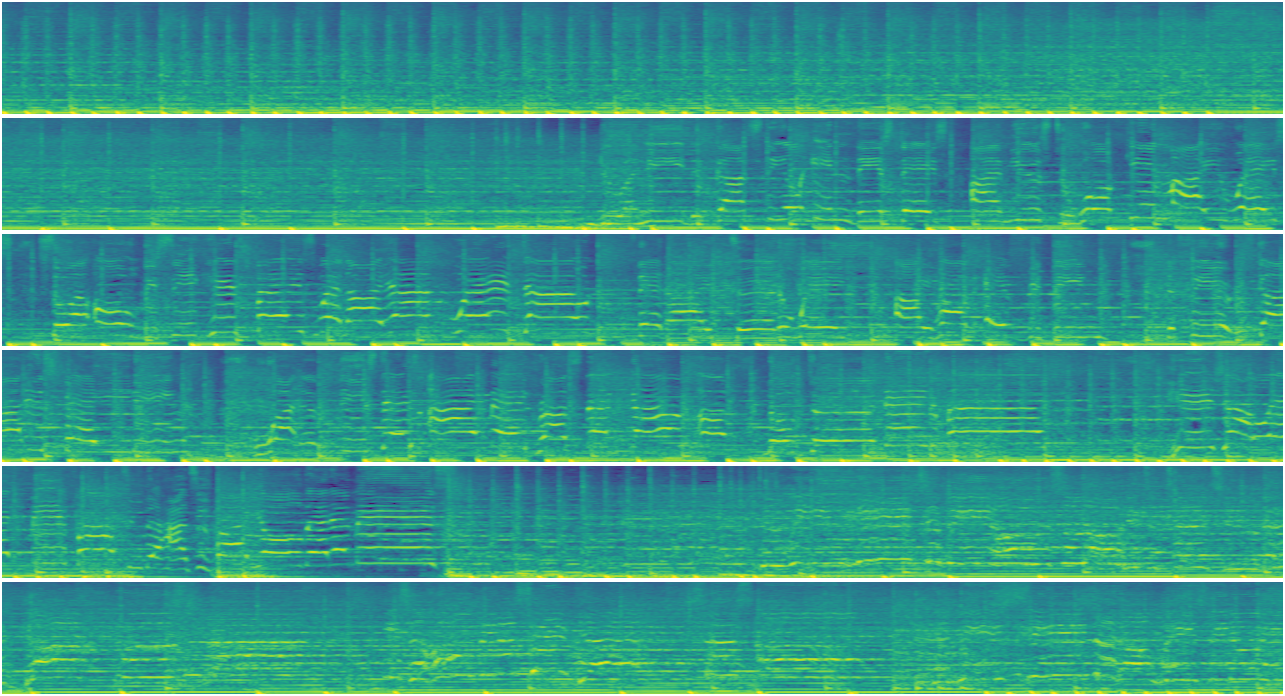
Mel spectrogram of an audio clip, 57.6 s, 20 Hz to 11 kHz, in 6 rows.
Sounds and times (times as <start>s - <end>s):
Music: 0.0s - 57.6s.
